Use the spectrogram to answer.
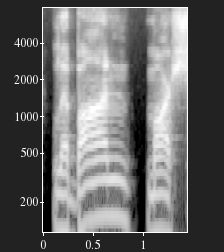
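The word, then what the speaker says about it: Le Bon Marché: was just the reality leban I hope I'm pronouncing this right Lebon Marche is that right excellent yes perfect 1838 Paris um where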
